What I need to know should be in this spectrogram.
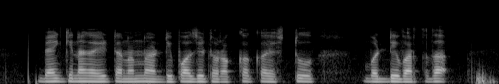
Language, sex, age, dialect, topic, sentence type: Kannada, male, 18-24, Central, banking, question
